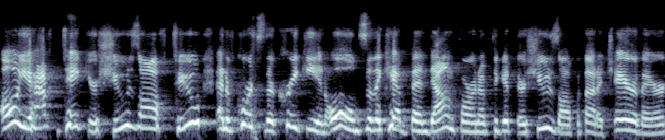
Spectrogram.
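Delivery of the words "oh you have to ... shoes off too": spot-on put-on Midwestern accent. Retelling people in line while a flight boards, in a put-on Midwestern accent. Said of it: "You got that accent perfectly".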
